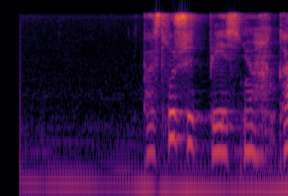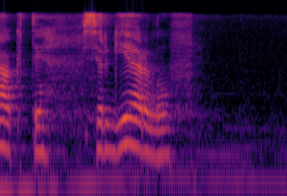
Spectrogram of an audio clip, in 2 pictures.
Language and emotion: Russian, neutral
